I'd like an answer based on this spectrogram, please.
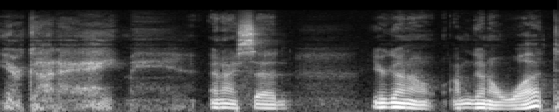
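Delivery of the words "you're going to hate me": imitated whisper, quieter and faster. Retelling what a woman whispered in his ear in the bedroom: retelling a whisper. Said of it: "she whispers in my ear and says".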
